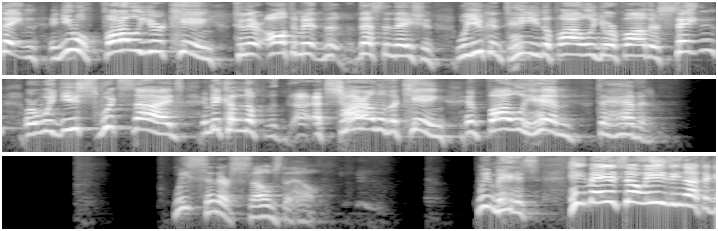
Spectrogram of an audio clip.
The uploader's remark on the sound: SVBC Morning Service. Recorded at Shenandoah Valley Baptist Church on Jul 16, 2023.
